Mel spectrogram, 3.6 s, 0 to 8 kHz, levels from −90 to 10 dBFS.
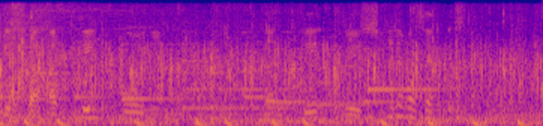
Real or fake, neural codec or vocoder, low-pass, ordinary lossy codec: real; none; 7.2 kHz; none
